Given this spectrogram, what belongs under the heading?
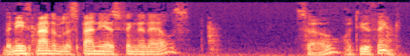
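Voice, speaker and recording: An actor playing a brilliant, eccentric amateur detective in an audio drama, arch and precise with wry theatrical delivery. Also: male voice, deep voice, expressive, normal speed, fairly bright tone. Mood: brisk, intent. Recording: muffled, noisy lo-fi audio.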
